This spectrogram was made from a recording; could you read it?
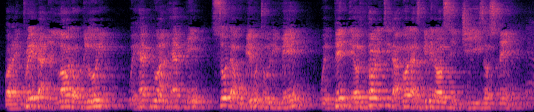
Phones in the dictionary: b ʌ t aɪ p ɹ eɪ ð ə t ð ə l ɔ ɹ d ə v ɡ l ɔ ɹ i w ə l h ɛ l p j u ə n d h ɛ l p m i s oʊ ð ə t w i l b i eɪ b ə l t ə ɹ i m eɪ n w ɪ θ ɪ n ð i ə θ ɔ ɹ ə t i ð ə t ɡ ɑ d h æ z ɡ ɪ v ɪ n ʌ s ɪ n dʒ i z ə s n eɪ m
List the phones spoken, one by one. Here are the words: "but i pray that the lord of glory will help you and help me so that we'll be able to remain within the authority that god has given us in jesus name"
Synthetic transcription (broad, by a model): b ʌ t aɪ p ɹ eɪ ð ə t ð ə l ɔ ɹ d ə v ɡ l ɔ ɹ i w ə l h ɛ l p j u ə n h ɛ l p m i s oʊ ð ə t w i l b i eɪ b ə l t ə ɹ i m eɪ n w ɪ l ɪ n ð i ə θ ɔ ɹ ə t i ð ə t ɡ ɑ d h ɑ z ɡ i v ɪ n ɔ s ɪ n dʒ i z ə s n eɪ m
